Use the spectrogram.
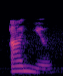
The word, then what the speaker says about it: año: año, Año is a year.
